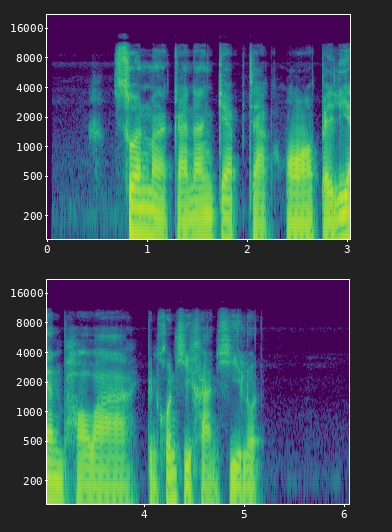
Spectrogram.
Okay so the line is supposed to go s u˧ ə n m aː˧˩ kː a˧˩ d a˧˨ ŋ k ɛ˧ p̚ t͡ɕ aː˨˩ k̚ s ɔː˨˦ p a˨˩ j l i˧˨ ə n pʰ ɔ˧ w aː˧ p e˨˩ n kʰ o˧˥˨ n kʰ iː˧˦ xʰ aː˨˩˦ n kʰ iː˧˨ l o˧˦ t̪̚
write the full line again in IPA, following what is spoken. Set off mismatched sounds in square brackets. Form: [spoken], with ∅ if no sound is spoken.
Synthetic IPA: s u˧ ə n m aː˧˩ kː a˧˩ [n] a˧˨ ŋ k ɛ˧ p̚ t͡ɕ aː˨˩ k̚ [h] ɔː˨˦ p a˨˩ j l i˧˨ ə n pʰ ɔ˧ w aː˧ p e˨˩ n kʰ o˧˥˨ n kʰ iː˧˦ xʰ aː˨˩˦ n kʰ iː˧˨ l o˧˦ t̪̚

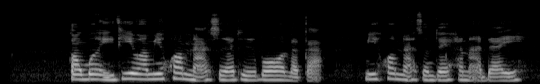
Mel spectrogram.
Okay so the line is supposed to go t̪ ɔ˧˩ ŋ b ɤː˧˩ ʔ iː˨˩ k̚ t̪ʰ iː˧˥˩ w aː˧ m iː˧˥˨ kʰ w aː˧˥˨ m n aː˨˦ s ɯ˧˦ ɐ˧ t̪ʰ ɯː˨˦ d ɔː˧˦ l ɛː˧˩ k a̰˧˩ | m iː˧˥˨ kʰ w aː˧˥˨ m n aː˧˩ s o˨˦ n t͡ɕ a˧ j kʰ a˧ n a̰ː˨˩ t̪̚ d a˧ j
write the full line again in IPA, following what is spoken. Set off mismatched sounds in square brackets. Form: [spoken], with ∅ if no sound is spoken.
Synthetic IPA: t̪ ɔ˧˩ ŋ b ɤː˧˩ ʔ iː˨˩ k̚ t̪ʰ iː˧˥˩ w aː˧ m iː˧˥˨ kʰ w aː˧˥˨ m n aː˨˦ s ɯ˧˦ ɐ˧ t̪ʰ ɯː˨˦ [b] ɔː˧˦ l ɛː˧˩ k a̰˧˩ | m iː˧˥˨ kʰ w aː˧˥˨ m n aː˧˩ s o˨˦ n t͡ɕ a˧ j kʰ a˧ n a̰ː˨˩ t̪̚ d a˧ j

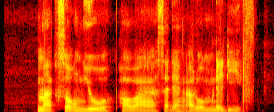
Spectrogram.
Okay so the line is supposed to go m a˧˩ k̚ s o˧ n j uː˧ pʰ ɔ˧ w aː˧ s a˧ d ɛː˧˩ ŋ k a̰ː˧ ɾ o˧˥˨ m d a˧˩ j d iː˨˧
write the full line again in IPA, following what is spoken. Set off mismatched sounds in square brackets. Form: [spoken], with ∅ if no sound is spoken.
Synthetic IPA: m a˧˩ k̚ s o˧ [ŋ] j uː˧ pʰ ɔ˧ w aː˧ s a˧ d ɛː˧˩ ŋ [ʔ] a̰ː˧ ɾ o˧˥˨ m d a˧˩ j d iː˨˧

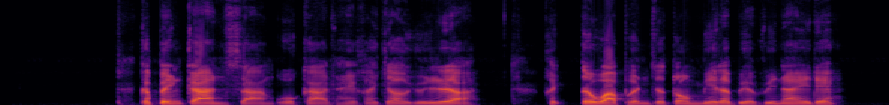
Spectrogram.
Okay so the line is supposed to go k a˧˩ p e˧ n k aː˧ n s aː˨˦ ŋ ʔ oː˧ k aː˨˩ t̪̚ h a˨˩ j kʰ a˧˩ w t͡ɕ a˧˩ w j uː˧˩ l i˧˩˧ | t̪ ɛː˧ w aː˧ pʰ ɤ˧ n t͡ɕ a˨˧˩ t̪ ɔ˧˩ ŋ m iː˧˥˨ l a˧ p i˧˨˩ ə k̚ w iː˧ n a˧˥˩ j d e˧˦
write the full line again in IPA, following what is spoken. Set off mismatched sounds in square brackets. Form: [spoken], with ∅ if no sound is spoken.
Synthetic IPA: k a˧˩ p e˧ n k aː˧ n s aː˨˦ ŋ ʔ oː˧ k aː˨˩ t̪̚ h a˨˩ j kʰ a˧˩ w t͡ɕ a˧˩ w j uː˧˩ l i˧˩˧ | t̪ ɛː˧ w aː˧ pʰ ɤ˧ n t͡ɕ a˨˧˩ t̪ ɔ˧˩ ŋ m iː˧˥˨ l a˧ [b] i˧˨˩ ə [p̚] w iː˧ n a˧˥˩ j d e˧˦

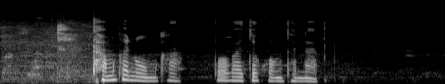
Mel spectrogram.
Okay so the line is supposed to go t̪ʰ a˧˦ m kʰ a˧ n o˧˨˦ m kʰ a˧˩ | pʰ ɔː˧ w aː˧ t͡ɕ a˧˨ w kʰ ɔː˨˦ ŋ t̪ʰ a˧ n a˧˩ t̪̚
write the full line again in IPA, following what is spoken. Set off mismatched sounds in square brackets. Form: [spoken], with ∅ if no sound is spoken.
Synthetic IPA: t̪ʰ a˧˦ m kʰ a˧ n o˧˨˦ m kʰ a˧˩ | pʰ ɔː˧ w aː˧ t͡ɕ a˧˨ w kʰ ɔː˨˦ ŋ t̪ʰ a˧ n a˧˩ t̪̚

